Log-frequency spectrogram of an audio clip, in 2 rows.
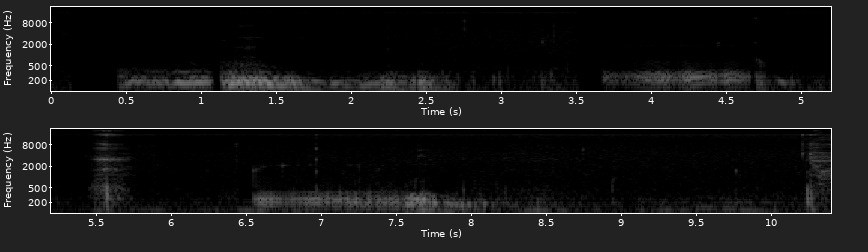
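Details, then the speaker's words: Adult on day 2 of a 72-hour fast, very hungry just after drinking water: loud low gurgling rumbles rising and fading in drawn-out waves with squelching pops, stomach growling (borborygmi). "hear that that is my stomach growling loud as heck oh my gosh oh my God"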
